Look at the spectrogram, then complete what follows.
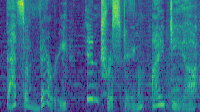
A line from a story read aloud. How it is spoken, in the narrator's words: Kurupira purred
